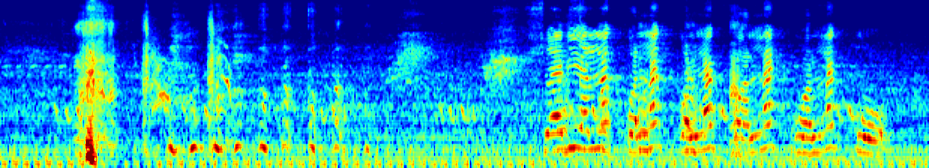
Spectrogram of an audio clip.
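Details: A talking common myna imitates human speech such as "bye-bye" in short, wavering, voice-like phrases, trading words with a person over a steady low hum.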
